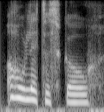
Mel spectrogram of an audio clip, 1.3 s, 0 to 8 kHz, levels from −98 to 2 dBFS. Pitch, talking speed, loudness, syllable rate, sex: 210 Hz, 185 wpm, -15 LUFS, 4.0 syllables/s, female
